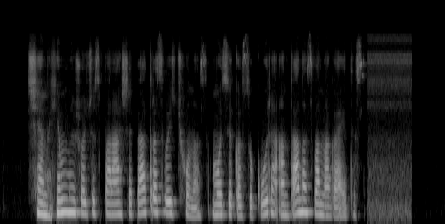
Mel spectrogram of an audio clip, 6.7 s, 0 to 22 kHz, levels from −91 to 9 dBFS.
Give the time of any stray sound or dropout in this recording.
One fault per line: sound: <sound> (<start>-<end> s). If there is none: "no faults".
no faults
